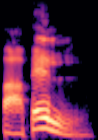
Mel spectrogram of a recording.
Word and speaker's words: papel: que no llevan tilde papel papel cuál es la sílaba tónica la última papel porque porque no decimos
